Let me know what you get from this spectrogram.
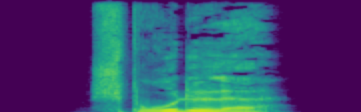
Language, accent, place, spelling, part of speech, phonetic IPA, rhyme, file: German, Germany, Berlin, sprudele, verb, [ˈʃpʁuːdələ], -uːdələ, De-sprudele.ogg
- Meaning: inflection of sprudeln: 1. first-person singular present 2. first-person plural subjunctive I 3. third-person singular subjunctive I 4. singular imperative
